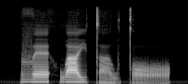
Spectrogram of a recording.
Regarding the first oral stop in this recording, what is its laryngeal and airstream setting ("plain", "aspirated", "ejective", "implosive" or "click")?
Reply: plain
